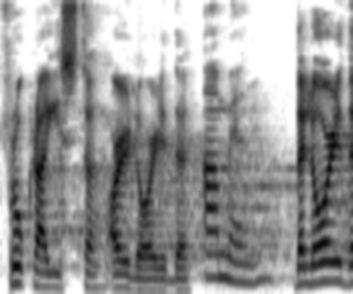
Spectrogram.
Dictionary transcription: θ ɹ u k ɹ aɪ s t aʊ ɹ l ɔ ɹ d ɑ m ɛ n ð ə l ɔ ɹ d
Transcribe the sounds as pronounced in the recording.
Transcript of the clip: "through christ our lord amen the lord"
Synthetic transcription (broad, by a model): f ɹ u k ɹ aɪ s t aʊ ɹ l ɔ ɹ d ɑ m ɛ n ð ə l ɔ ɹ d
